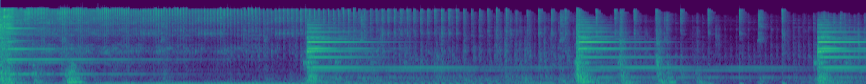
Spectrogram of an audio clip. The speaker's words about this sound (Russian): И сейчас будет самое интересное, как отбиваются часы.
